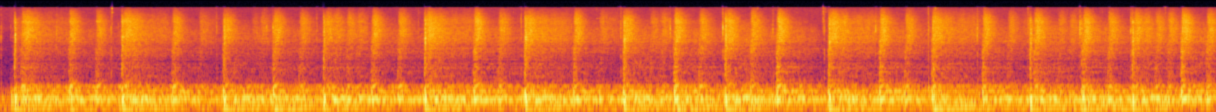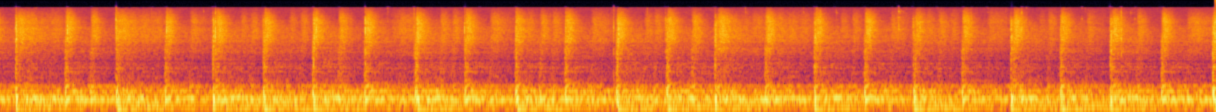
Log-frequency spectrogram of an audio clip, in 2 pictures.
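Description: Military band playing a march: sustained low brass tones over a steady, evenly spaced drum beat.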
